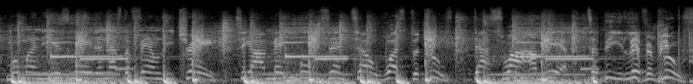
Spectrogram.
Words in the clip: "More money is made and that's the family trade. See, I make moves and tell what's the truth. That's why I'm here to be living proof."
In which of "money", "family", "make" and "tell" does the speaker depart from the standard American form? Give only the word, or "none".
none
